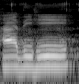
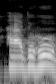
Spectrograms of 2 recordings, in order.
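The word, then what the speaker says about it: هذه: Hadhihi, hadza, hadhihi, dzalika, tilka, ulaika. Nah, seperti itu ya kita hafal aja, kita hafal. Hadhihi, ini membacanya kan hadhi, bukan haduhu, bukan hadzaha, gitu kan, bukan ya.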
